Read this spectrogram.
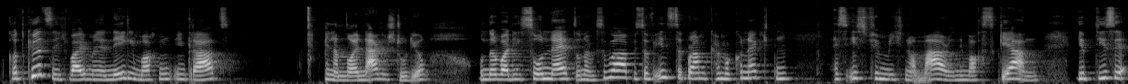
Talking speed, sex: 230 wpm, female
